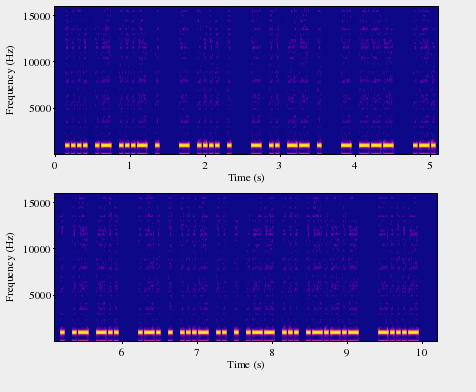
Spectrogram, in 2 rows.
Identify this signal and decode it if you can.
Morse code, heard as a keyed tone, about 30 wpm, 1000 Hz. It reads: HAVE THE TIME TO READ REVIEWS. <BT>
